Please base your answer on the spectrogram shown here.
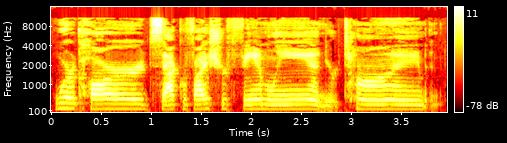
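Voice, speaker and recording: Female co-host, a little low-pitched, curious and conversational. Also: completely flat delivery, takes it slowly. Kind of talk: casual podcast conversation.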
